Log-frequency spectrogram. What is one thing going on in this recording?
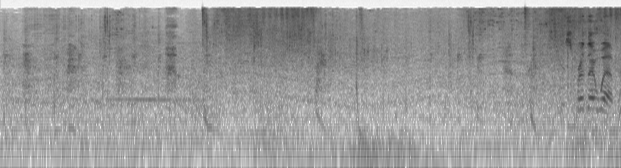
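Metal debris crashes and clatters.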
